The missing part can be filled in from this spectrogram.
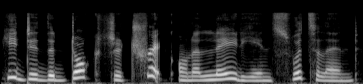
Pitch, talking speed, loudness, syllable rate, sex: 215 Hz, 165 wpm, -18 LUFS, 4.2 syllables/s, female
